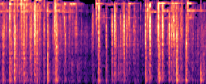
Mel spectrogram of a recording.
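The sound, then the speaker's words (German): Coins clatter and jingle in a rapid, continuous cascade, with many small metallic clinks striking and rolling, briefly thinning before picking up again. “Es rollt in die Kassen, in die Hosentaschen. Es rollt und rollt.”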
